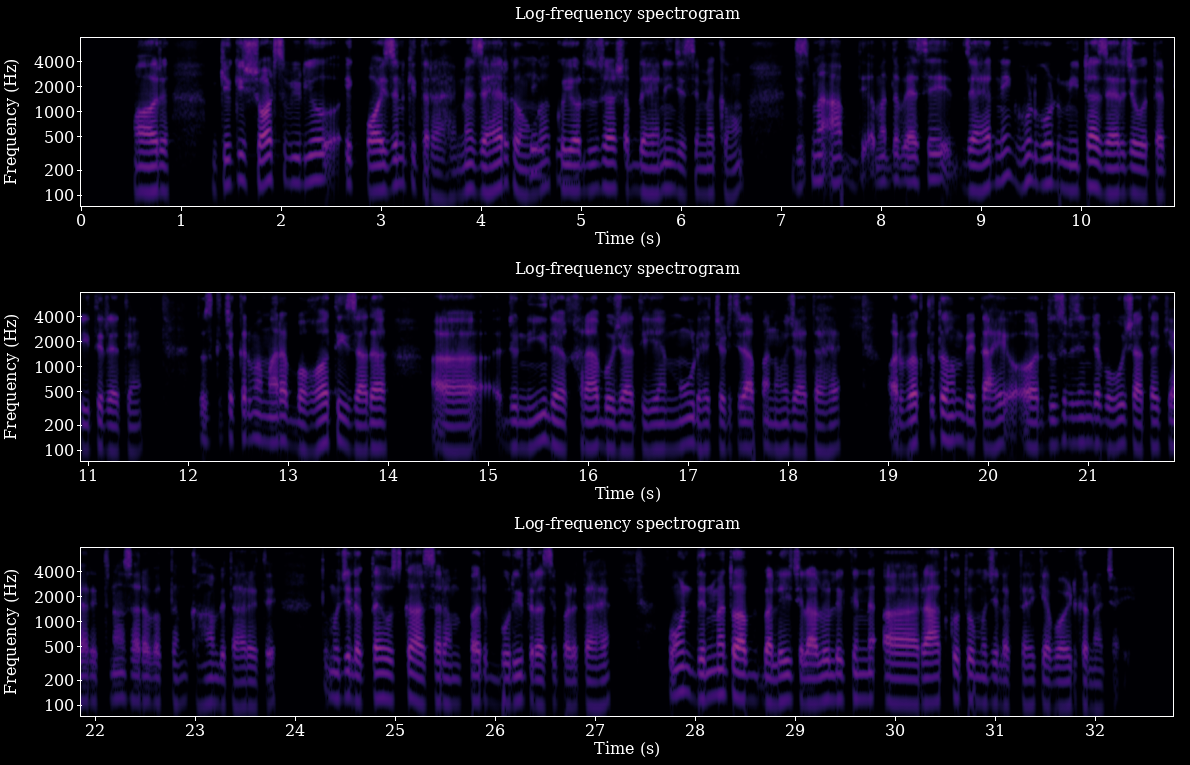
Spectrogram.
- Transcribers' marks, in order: in English: "शॉर्ट्स"; in English: "पॉइज़न"; in English: "मूड"; in English: "अवॉइड"
- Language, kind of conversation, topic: Hindi, podcast, रात में फोन इस्तेमाल करने से आपकी नींद और मूड पर क्या असर पड़ता है?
